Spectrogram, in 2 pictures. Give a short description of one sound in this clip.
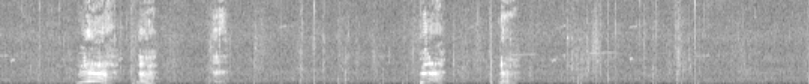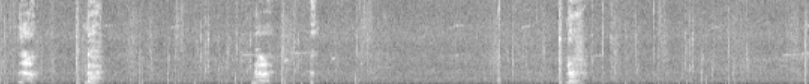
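Footsteps scuff and tap on stone.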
